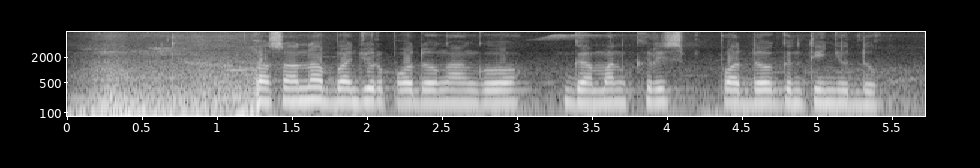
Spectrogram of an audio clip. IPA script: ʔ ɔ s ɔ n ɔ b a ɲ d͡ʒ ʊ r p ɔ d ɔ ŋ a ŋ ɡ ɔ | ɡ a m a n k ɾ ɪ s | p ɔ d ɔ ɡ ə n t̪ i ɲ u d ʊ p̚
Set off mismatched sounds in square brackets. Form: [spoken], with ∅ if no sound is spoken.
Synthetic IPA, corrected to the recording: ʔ ɔ s ɔ n ɔ b a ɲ d͡ʒ ʊ r p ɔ d ɔ ŋ a ŋ ɡ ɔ | ɡ a m a n k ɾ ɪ s | p ɔ d ɔ ɡ ə n t̪ i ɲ u d ʊ [k̚]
